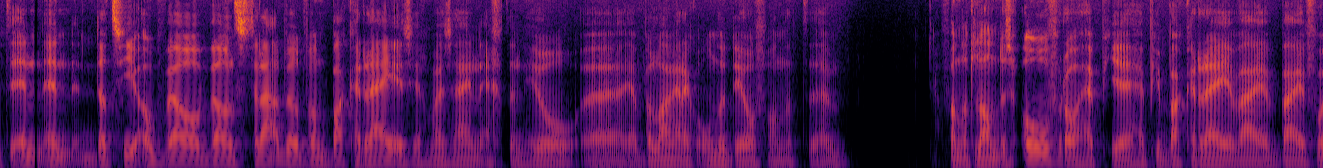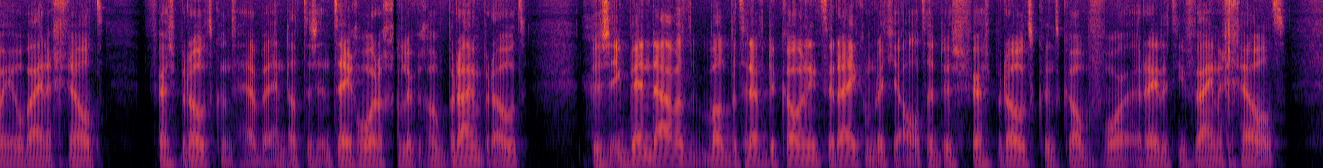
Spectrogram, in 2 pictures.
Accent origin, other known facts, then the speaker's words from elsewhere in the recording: Netherlands; Maar ja, ik als Nederlander in ieder geval zou dat nooit doen.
